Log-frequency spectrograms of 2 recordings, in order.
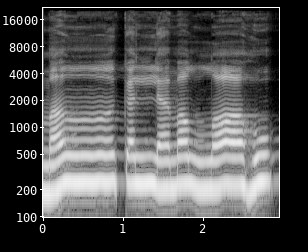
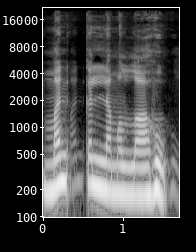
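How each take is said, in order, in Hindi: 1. नून की आवाज़ छुपाई जाती है, ज़ुबान को छुए बिना। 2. नून की आवाज़ पूरी तरह और साफ़ बोली जाती है। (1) "आपने नून की आवाज़ को छुपाना है" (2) "आमतौर पे लोग इसको पढ़ते हैं ... ऐसा नहीं पढ़ना"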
